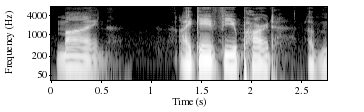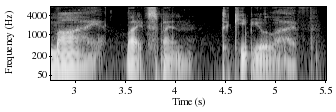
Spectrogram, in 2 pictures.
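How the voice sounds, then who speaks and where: A man's voice: sits low, steady tone, slow pace, husky, full character voice. A man playing a proud villain who is secretly devoted to his rival, in an intimate, emotional audio roleplay. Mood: defensive, intense. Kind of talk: dramatic ASMR audio roleplay.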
